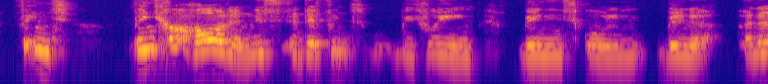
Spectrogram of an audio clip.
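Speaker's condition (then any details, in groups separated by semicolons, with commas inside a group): Cerebral palsy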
